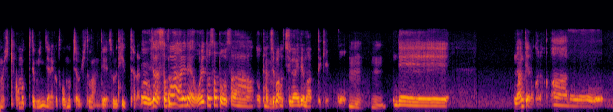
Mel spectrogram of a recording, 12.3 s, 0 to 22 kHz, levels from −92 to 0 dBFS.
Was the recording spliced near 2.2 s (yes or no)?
no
